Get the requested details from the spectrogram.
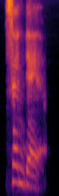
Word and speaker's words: Zendaya: Zendaya, I have talked about Zendaya since the very first day I mispronounced her name and said Zendaya. She is not Zendaya. Zendaya.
